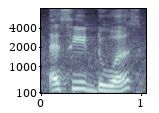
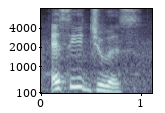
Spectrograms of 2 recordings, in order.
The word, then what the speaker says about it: assiduous: Please note it's not assiduous, it's assiduous. Meaning of assiduous is to work very hard in taking care of each and every detail as properly as it can be. Right? So pronunciation is assiduous.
